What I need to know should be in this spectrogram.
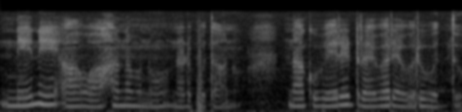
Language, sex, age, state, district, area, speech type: Telugu, female, 18-30, Andhra Pradesh, West Godavari, rural, spontaneous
